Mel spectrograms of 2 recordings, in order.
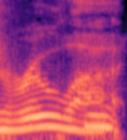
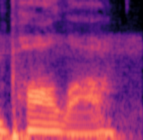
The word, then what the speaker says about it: Rula: Because my name is Rula. And when people scramble and they freak out when they see how my name is spelled, for some reason, their brain makes them call me Paula.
